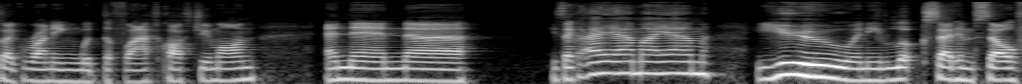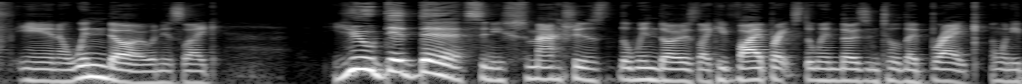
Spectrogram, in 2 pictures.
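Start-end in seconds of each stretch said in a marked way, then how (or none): 4.3-6.4 higher, louder, slow and strange; accusing his own reflection in an odd voice; clone confronting reflection. Retold or imitated. Clone facing himself in a window, slow and strange. 10.1-11.3 loud, slow, higher yell; angry outburst. Retold or imitated. Clone blaming his reflection, a slow loud yell.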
